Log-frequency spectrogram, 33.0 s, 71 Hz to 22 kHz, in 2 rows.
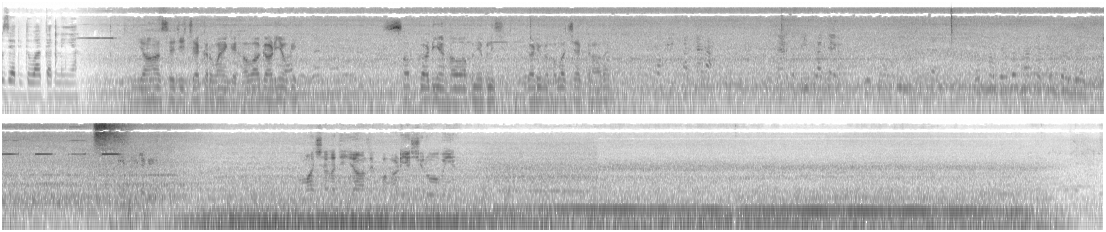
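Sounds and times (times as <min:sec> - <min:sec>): road and engine rumble: 0:00.0 - 0:33.0
brief hiss: 0:17.9 - 0:18.6.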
